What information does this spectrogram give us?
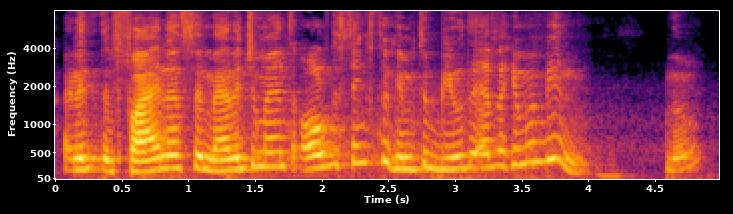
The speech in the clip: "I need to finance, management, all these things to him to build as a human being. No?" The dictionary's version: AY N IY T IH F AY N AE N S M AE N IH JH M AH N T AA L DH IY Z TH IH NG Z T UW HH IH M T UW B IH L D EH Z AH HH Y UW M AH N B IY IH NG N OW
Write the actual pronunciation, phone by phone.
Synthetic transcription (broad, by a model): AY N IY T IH F AY N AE N S M AE N IH JH M AH N T AA L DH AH TH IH NG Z T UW HH IH M T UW B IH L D EH Z AH HH Y UW M AH N B IY IH NG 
